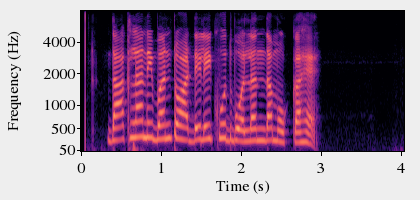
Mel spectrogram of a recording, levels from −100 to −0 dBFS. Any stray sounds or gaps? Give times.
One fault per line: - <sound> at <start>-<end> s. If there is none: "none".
none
